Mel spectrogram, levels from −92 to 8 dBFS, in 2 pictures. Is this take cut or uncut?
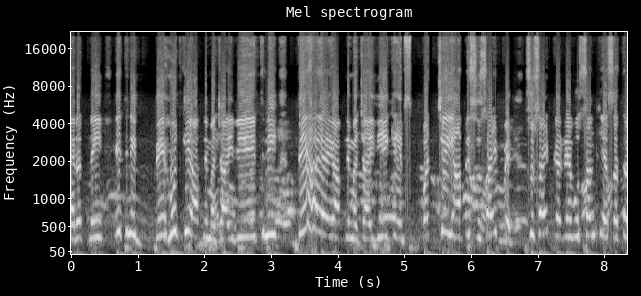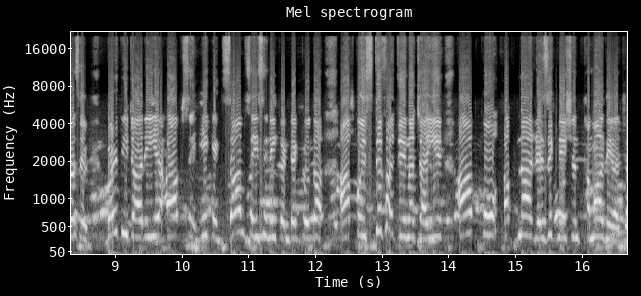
uncut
